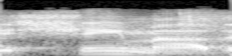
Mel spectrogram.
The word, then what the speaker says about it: Shema: Well, we're gonna if you have a write this somewhere, remember it, because from now on when I say Shema, this is what's gonna be. It's pronounced in this room, and as long as I am head of this organization, it's pronounced Shema.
